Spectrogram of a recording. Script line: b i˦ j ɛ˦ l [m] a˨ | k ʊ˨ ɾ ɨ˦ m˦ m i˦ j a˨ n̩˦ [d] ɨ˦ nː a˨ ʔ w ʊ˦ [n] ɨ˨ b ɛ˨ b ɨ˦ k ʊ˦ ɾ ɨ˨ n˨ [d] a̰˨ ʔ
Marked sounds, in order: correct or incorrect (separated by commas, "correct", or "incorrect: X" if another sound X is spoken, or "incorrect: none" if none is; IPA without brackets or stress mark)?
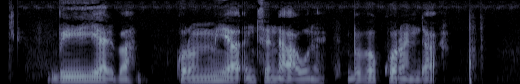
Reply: incorrect: b, incorrect: t, correct, correct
